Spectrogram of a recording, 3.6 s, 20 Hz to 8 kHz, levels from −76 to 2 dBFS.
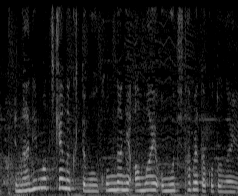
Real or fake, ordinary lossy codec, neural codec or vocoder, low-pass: real; none; none; none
